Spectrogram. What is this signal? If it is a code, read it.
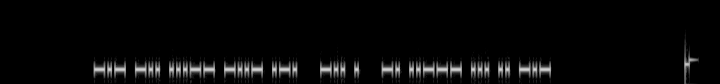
Morse code, heard as a keyed tone, about 36 wpm, 700 Hz. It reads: KD3XR DE N2SIK
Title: USA Callsign DE Callsign - 5 Characters - 35wpm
